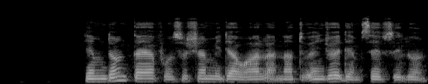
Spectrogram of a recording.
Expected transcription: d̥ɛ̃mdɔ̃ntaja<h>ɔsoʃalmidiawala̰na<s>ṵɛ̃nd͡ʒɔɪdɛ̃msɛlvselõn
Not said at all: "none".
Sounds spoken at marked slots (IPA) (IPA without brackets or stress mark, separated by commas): f, t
